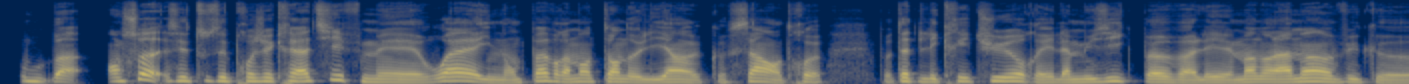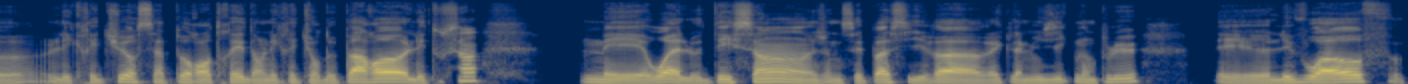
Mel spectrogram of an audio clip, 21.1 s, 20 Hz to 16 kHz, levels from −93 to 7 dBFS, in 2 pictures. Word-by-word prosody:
Ou 160 Hz, -2 st, -3 dB
bah, 315 Hz, 0 st, -2 dB, 0.2 s
en 160 Hz, +1 st, -2 dB
soi 230 Hz, +8 st, +3 dB
c'est 170 Hz, 0 st, -2 dB
tous 170 Hz, +1 st, -10 dB
des 165 Hz, -, +2 dB
projets 160 Hz, 0 st, -1 dB
créatifs, 170 Hz, +6 st, 0 dB
mais 125 Hz, -4 st, -1 dB
ouais 165 Hz, +5 st, +2 dB
ils 115 Hz, -2 st, -4 dB
n'ont 110 Hz, +2 st, -5 dB
pas 170 Hz, +8 st, +2 dB
vraiment 145 Hz, -2 st, 0 dB
tant 140 Hz, -1 st, +1 dB
de 125 Hz, -, -2 dB
liens, 120 Hz, +1 st, +1 dB
heu, -, -, -9 dB
que 115 Hz, +1 st, -14 dB
ça 150 Hz, +5 st, 0 dB
entre 140 Hz, +2 st, -1 dB
eux. 125 Hz, +2 st, -5 dB, 0.4 s
Peut-être 160 Hz, -2 st, -1 dB
l'écriture 150 Hz, +1 st, -1 dB
et 115 Hz, 0 st, -2 dB
la 120 Hz, 0 st, 0 dB
musique 140 Hz, +6 st, -2 dB
peuvent 125 Hz, -4 st, +1 dB
aller 115 Hz, +1 st, 0 dB
main 125 Hz, +3 st, +1 dB
dans 125 Hz, 0 st, +1 dB
la 125 Hz, +1 st, +5 dB
main 145 Hz, -1 st, +4 dB
vu 125 Hz, 0 st, -5 dB
que 110 Hz, -2 st, -6 dB, 0.2 s
l'écriture 125 Hz, +2 st, -5 dB
ça 125 Hz, -, -6 dB
peut 130 Hz, -, -5 dB
rentrer 120 Hz, 0 st, 0 dB
dans 105 Hz, -3 st, -4 dB
l'écriture 105 Hz, -1 st, -7 dB
de 105 Hz, -1 st, -6 dB
parole 130 Hz, +1 st, +6 dB
et 115 Hz, -, -3 dB
tout 150 Hz, -, -18 dB
ça. 180 Hz, +2 st, -1 dB, 0.8 s
Mais 110 Hz, -5 st, -2 dB
ouais 120 Hz, +2 st, +4 dB
le 100 Hz, -1 st, -5 dB
dessin 125 Hz, +1 st, 0 dB
je 110 Hz, -, -9 dB
ne 100 Hz, 0 st, -6 dB
sais 105 Hz, 0 st, -8 dB
pas 120 Hz, +1 st, +1 dB
s'il 115 Hz, -3 st, -7 dB
va 115 Hz, -1 st, +4 dB
avec 110 Hz, +2 st, -7 dB
la 110 Hz, -, -4 dB
musique 110 Hz, +3 st, -6 dB
non 120 Hz, -5 st, -5 dB
plus 135 Hz, +5 st, -4 dB, 0.6 s
et 110 Hz, -2 st, -6 dB
heu, 100 Hz, -1 st, -3 dB
les 115 Hz, +4 st, -1 dB
voix 125 Hz, +2 st, +7 dB
off 145 Hz, 0 st, -4 dB
125 Hz, 190 wpm, -22 LUFS, 115-145 Hz, 0.8 s, voix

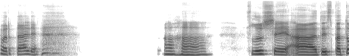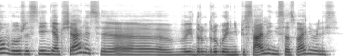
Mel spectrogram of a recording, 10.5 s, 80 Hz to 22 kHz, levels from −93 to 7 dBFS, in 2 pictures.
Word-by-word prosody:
квартале? 215 Hz, -3 st, -3 dB, 1.8 s
Ага. 200 Hz, -3 st, -3 dB, 0.6 s
Слушай, 225 Hz, -4 st, +2 dB
а 185 Hz, -1 st, +5 dB
то 195 Hz, +1 st, 0 dB
есть 195 Hz, 0 st, -1 dB
потом 280 Hz, +9 st, +2 dB
вы 230 Hz, -2 st, 0 dB
уже 225 Hz, 0 st, 0 dB
с 225 Hz, -, -14 dB
ней 230 Hz, 0 st, 0 dB
не 225 Hz, 0 st, -1 dB
общались, 260 Hz, +7 st, +1 dB
э 195 Hz, -, -3 dB
вы 195 Hz, +1 st, -3 dB
друг 200 Hz, +1 st, -2 dB
другу 195 Hz, 0 st, +1 dB
не 185 Hz, 0 st, +1 dB
писали, 200 Hz, +8 st, +3 dB
не 230 Hz, -2 st, -3 dB
созванивались? 215 Hz, -, -4 dB
200 Hz, 120 wpm, -24 LUFS, 190-225 Hz, 1.8 s, а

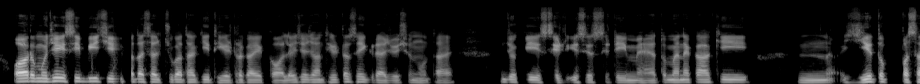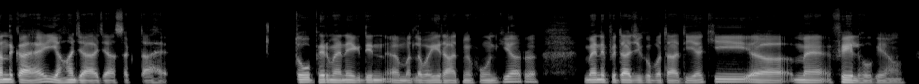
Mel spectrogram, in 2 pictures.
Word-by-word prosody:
और 145 Hz, +1 st, +10 dB
मुझे 145 Hz, +2 st, +5 dB
इसी 150 Hz, +1 st, +3 dB
बीच 140 Hz, 0 st, +2 dB
ये 130 Hz, -, +5 dB
भी 130 Hz, -, -12 dB
पता 120 Hz, -, +3 dB
चल 115 Hz, 0 st, +1 dB
चुका 115 Hz, +2 st, -1 dB
था 110 Hz, -, +2 dB
कि 110 Hz, +1 st, -3 dB
थिएटर 95 Hz, +1 st, -3 dB
का 105 Hz, -, -1 dB
एक 100 Hz, -, -3 dB
कॉलेज 100 Hz, +5 st, -3 dB
है, 110 Hz, -, -2 dB
जहाँ 110 Hz, -1 st, -2 dB
थिएटर 110 Hz, +4 st, -3 dB
से 120 Hz, +1 st, -3 dB
ही 120 Hz, -, 0 dB
ग्रेजुएशन 95 Hz, -1 st, -4 dB
होता 90 Hz, -1 st, -7 dB
है, 90 Hz, -, -7 dB, 0.5 s
जो 115 Hz, 0 st, -2 dB
कि 110 Hz, -1 st, +2 dB
इस 100 Hz, -, -1 dB
सिटी -, -, -1 dB
से -, -, -3 dB
सिटी 100 Hz, -1 st, -3 dB
में 95 Hz, -1 st, -4 dB
है। 90 Hz, +1 st, -3 dB
तो 100 Hz, -, -10 dB
मैंने 105 Hz, +1 st, 0 dB
कहा 110 Hz, 0 st, +1 dB
कि 110 Hz, 0 st, -1 dB, 0.5 s
उम, 100 Hz, 0 st, -3 dB, 0.3 s
"ये 125 Hz, +4 st, +7 dB
तो 130 Hz, -, -1 dB, 0.2 s
पसंद 115 Hz, 0 st, +4 dB
का 95 Hz, -3 st, +6 dB
है, 105 Hz, +7 st, +2 dB
यहाँ 105 Hz, -2 st, +2 dB
जाया 90 Hz, -3 st, +1 dB
जा 90 Hz, -, -1 dB
सकता -, -, -6 dB
है।" -, -, -8 dB, 1.3 s
तो 110 Hz, -1 st, +4 dB
फिर 105 Hz, 0 st, +3 dB
मैंने 105 Hz, 0 st, +2 dB
एक 100 Hz, -1 st, -2 dB
दिन 100 Hz, -1 st, -1 dB
अ, 95 Hz, -, -4 dB
मतलब 95 Hz, 0 st, -3 dB
वही 95 Hz, +2 st, 0 dB
रात 90 Hz, 0 st, -2 dB
में 95 Hz, -, -2 dB
फ़ोन 95 Hz, 0 st, -5 dB
किया 125 Hz, +6 st, -2 dB
और 120 Hz, -1 st, -5 dB, 0.5 s
मैंने 105 Hz, +1 st, +4 dB
पिताजी 100 Hz, -2 st, +1 dB
को 100 Hz, +1 st, -5 dB
बता 95 Hz, -1 st, -1 dB
दिया 95 Hz, +4 st, -2 dB
कि 120 Hz, +3 st, -3 dB, 0.3 s
अ, 95 Hz, -2 st, +2 dB
मैं 100 Hz, -1 st, +1 dB
फ़ेल 100 Hz, -2 st, +3 dB
हो 85 Hz, -1 st, -5 dB
गया 85 Hz, -1 st, -6 dB
हूँ। 80 Hz, 0 st, -11 dB
105 Hz, 230 wpm, -25 LUFS, 95-110 Hz, 1.3 s, और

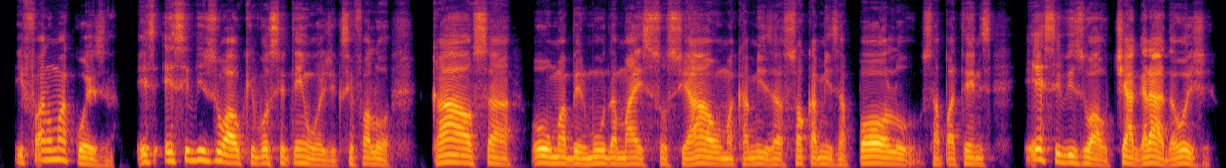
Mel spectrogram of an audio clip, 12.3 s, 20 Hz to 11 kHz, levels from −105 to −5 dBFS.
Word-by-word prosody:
e -, -, -4 dB
fala 185 Hz, 0 st, -2 dB
uma 190 Hz, 0 st, 0 dB
coisa, 105 Hz, -, -2 dB, 0.2 s
esse 140 Hz, +2 st, -2 dB
esse 170 Hz, +2 st, +1 dB
visual 170 Hz, -7 st, +3 dB
que 130 Hz, -, -8 dB
você 130 Hz, +1 st, -1 dB
tem 130 Hz, -1 st, -3 dB
hoje, 95 Hz, -6 st, -4 dB
que -, -, -14 dB
você -, -, -5 dB
falou 115 Hz, -5 st, -3 dB, 0.4 s
calça, 130 Hz, -5 st, +3 dB, 0.2 s
ou 135 Hz, +1 st, +5 dB
uma 125 Hz, -1 st, +1 dB
bermuda 120 Hz, +2 st, 0 dB
mais 115 Hz, -1 st, -1 dB
social, 120 Hz, -3 st, +1 dB
uma 105 Hz, -1 st, -3 dB
camisa 110 Hz, -1 st, -4 dB
só 125 Hz, -, -3 dB
camisa 110 Hz, -5 st, -4 dB
polo, 120 Hz, -2 st, +3 dB
sapatênis, 115 Hz, 0 st, -5 dB, 0.3 s
esse 195 Hz, -4 st, +1 dB
visual 125 Hz, -8 st, 0 dB
te -, -, +1 dB
agrada 100 Hz, -, +3 dB
hoje? 120 Hz, -3 st, -2 dB
120 Hz, 150 wpm, -23 LUFS, 110-135 Hz, 0.4 s, ou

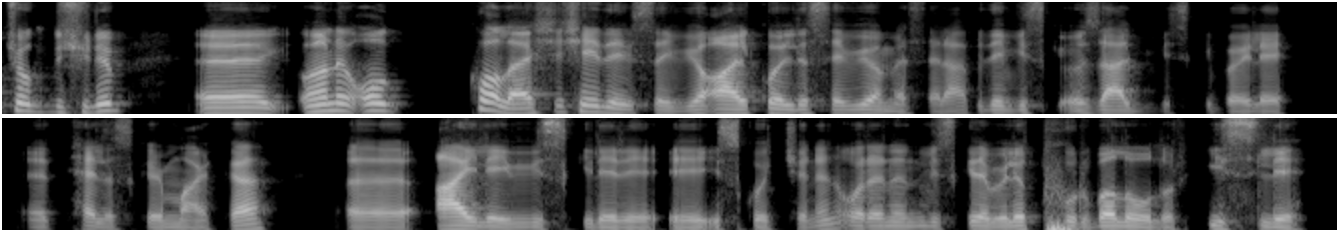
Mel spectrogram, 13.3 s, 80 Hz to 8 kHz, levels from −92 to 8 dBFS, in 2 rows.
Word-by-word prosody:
çok 175 Hz, -5 st, -1 dB
düşünüp, 185 Hz, +6 st, -1 dB, 0.3 s
eee, 135 Hz, 0 st, +5 dB
hani, 175 Hz, +4 st, +6 dB
o 185 Hz, +1 st, +1 dB, 0.3 s
kolay, 130 Hz, -, +5 dB
şişeyi 155 Hz, +4 st, -1 dB
de 115 Hz, -4 st, 0 dB
seviyor, 105 Hz, +1 st, -3 dB
alkolü 115 Hz, 0 st, +4 dB
de 110 Hz, -, -4 dB
seviyor, 110 Hz, -1 st, -3 dB
mesela. 90 Hz, +1 st, -8 dB
Bir -, -, -17 dB
de 105 Hz, -2 st, -4 dB
viski 105 Hz, -1 st, -11 dB
özel 95 Hz, -1 st, -1 dB
bir 85 Hz, -, -38 dB
viski, -, -, -22 dB
böyle, 90 Hz, 0 st, -4 dB, 0.4 s
eee, 90 Hz, 0 st, -8 dB
Talisker 95 Hz, -3 st, -4 dB
marka. 90 Hz, -1 st, 0 dB, 0.4 s
Eee, 90 Hz, 0 st, -1 dB
Islay 105 Hz, -3 st, +7 dB
viskileri, 90 Hz, -2 st, -3 dB
eee, 85 Hz, 0 st, -2 dB
İskoçya'nın. -, -, -6 dB
Oranın 105 Hz, 0 st, -3 dB
viskileri 100 Hz, +1 st, -2 dB
böyle 110 Hz, +2 st, 0 dB
turbalı 100 Hz, 0 st, +2 dB
olur, 85 Hz, -3 st, -2 dB
isli 95 Hz, -4 st, 0 dB
105 Hz, 155 wpm, -27 LUFS, 90-125 Hz, 0.4 s, Islay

